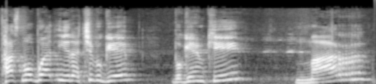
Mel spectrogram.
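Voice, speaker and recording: A male teacher with a Tajik accent lecturing a class. His voice sits high and swings widely up and down as he explains step by step. He repeats each word and keeps asking his students questions. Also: lively intonation, lo-fi sound, slight background noise. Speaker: teacher of Arabic morphology.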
